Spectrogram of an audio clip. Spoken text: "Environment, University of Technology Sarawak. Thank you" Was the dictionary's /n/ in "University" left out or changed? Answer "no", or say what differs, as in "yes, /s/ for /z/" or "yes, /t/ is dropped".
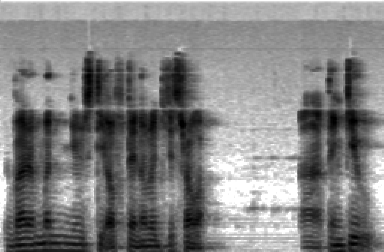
yes, /n/ is dropped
